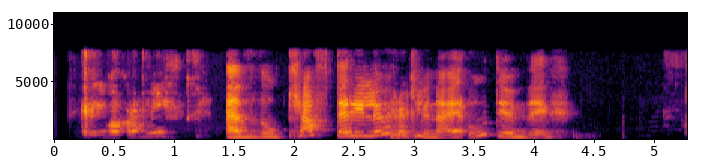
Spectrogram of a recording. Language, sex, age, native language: Icelandic, female, 11, Icelandic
